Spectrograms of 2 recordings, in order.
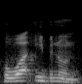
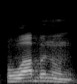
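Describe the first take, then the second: First: A glottal stop separates the two words. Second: The words run together with no glottal stop. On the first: The speaker calls it wrong. "নট" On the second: The speaker calls it right. "এই হামজাটাকে স্কিপ করে গেলাম"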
